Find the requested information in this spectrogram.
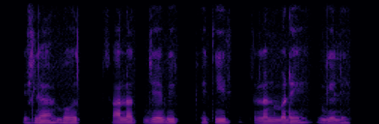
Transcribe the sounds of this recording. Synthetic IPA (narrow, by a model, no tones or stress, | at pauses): pɪt͡ʃʰlabɔɦʊt̪̚ | saːlət̪̚d͡ʒeːbʱi | kʰeːt̪it͡ʃɐlənbəɽeɡeːleː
